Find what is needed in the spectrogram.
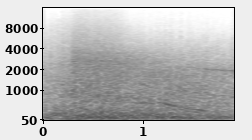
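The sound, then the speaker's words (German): Heavy British artillery shelling German positions at the Somme in 1916 forms a dense, continuous low rumble of overlapping blasts. It stays loud and steady, with no separate shots standing out. “Die schwere britische Artillerie nimmt die deutschen Stellungen unter Beschuss.”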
